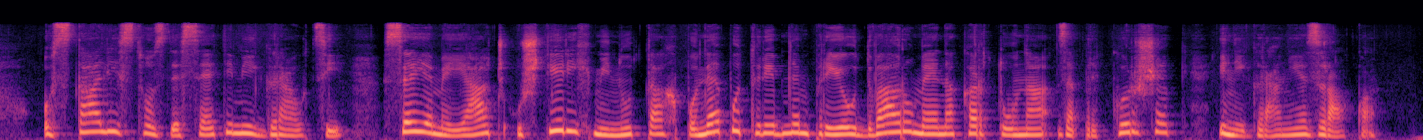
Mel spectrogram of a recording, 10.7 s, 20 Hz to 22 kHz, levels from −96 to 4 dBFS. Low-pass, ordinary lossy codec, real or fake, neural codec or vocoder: 10.8 kHz; MP3, 96 kbps; real; none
